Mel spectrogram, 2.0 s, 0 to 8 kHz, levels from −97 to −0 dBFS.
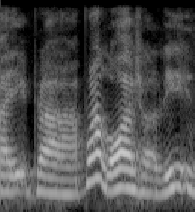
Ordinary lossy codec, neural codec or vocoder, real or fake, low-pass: none; codec, 16 kHz, 2 kbps, FreqCodec, larger model; fake; 7.2 kHz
